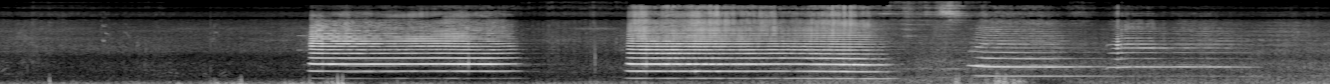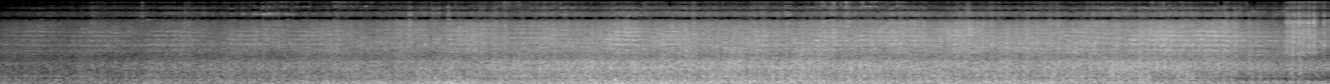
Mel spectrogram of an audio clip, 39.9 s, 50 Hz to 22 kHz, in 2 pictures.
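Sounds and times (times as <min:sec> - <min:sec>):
locomotive horn blasts: 0:04.6 - 0:08.0, 0:09.4 - 0:13.6, 0:14.6 - 0:18.9
train wheels clattering: 0:18.9 - 0:39.9.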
